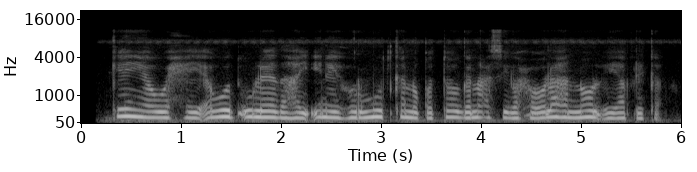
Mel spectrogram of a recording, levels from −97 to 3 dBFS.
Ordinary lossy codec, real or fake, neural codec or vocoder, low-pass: none; real; none; 10.8 kHz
